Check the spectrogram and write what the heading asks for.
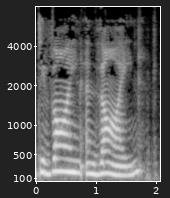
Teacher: those are clear, masculine, strong rhymes, because these are stressed syllables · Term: masculine rhyme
